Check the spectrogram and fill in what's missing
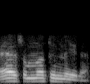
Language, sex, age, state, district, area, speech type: Santali, male, 30-45, West Bengal, Birbhum, rural, conversation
